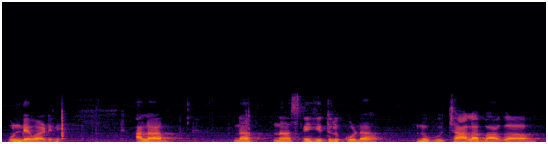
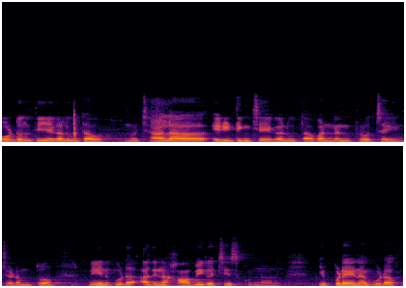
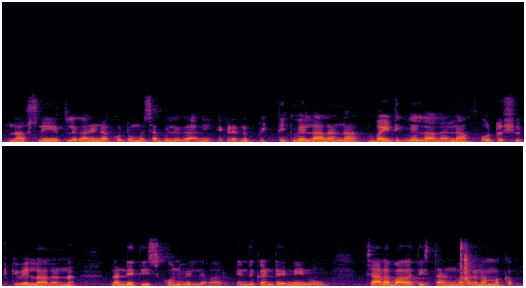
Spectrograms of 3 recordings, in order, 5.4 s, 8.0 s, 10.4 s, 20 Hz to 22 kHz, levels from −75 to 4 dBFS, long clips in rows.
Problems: background sounds at intervals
